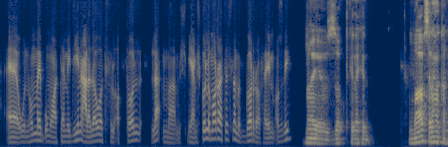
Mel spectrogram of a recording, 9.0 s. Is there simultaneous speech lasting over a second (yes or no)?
no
